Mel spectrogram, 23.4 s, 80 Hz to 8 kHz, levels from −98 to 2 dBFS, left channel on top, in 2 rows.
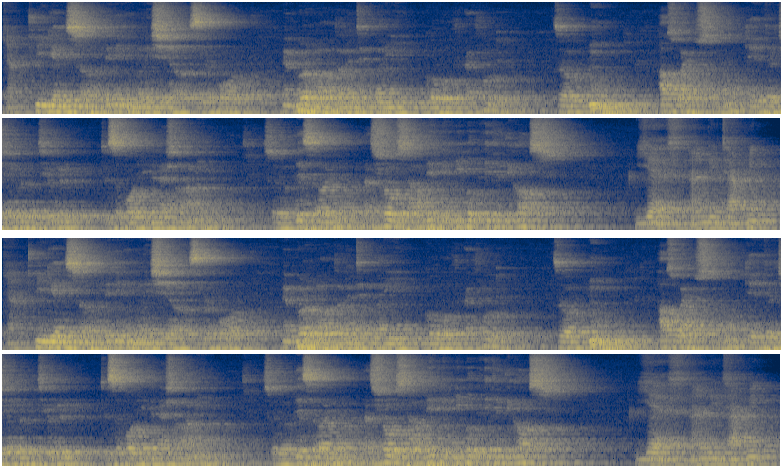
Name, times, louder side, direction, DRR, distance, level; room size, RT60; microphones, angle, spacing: voice 1, 0.5-3.6 4.2-6.0 6.3-7.4 8.3-9.1 9.8-12.7 13.2-14.7 15.6-20.0, equal, 80° right, -11 dB, 1.1 m, -27 dB
voice 2, 21.2-23.0, equal, 35° left, -4 dB, 0.3 m, -31 dB
2.5 x 2.5 x 2.4 m, 2.7 s
head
